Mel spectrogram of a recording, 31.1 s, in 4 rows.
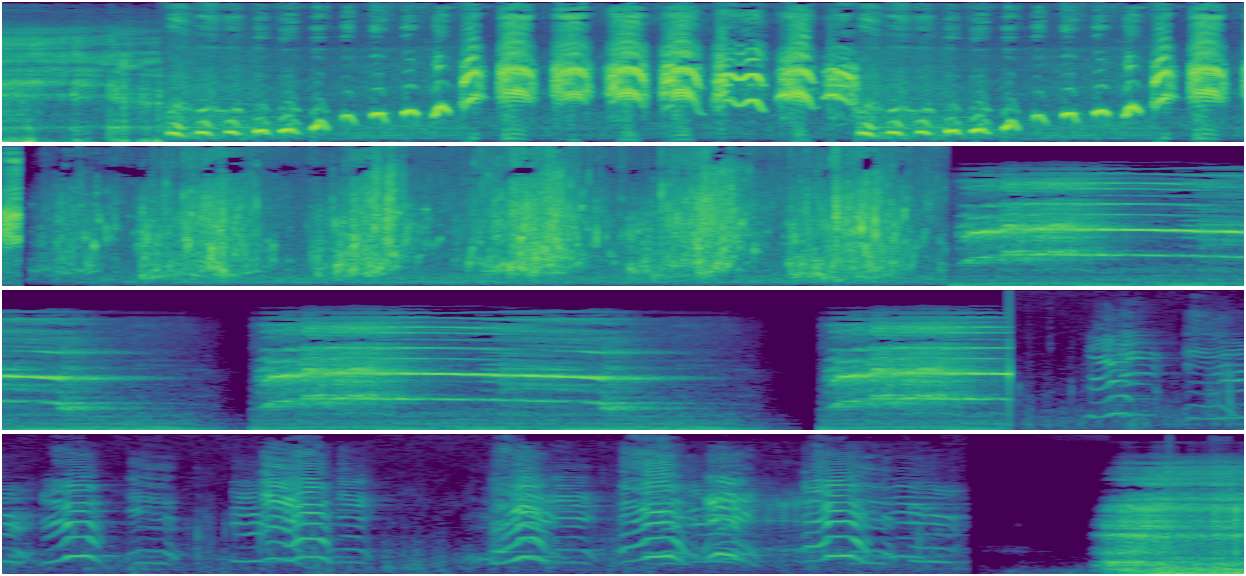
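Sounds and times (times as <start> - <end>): peacock calling: 1.6 - 7.9.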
